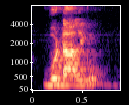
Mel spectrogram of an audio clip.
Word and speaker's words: Bodalgo: इसके बाद हम आते हैं, इस वेबसाइट का नाम है बोडाल्गो, BODALGO। अगर इसको ऐसे ही प्रोनाउंस करते हैं तो आई एम श्योर, लेकिन मैं स्पेलिंग बता रही हूँ आपको, BODALGO।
